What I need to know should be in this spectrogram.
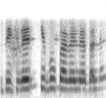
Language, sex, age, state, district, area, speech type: Hindi, female, 18-30, Madhya Pradesh, Balaghat, rural, conversation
